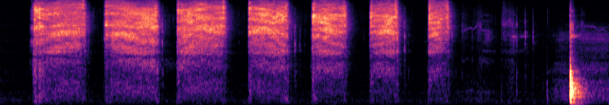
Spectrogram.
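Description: Aerosol spray can of red-orange paint sprayed in seven short hissing bursts, the last few shorter, laying the base coat for a crackle finish.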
